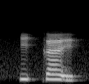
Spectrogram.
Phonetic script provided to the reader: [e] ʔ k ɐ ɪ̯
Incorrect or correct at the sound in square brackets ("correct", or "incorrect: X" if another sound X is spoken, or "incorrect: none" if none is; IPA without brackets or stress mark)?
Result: incorrect: i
